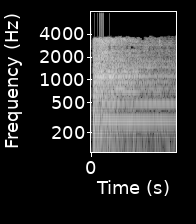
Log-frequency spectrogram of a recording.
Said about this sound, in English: Stand by. It's time to bang the solder smoke mailbag gong.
